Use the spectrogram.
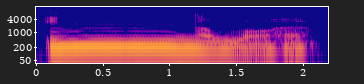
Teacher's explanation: نون پر شدہ تو نون پر غنہ کیا جائے گا، یعنی کہ ہم نون کو 2 سیکنڈس ہولڈ کریں گے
